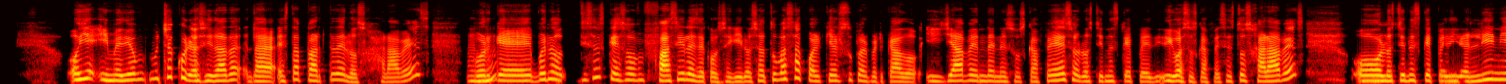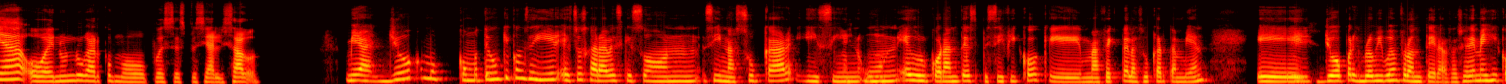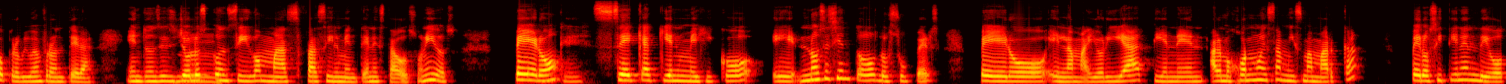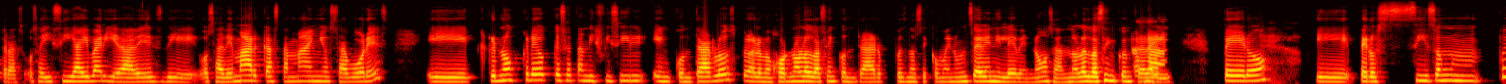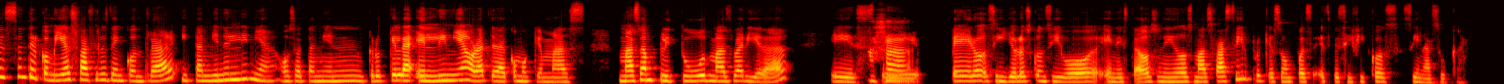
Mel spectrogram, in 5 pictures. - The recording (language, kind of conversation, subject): Spanish, podcast, ¿Qué papel tiene el café en tu mañana?
- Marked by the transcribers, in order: other background noise; laughing while speaking: "encontrar"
